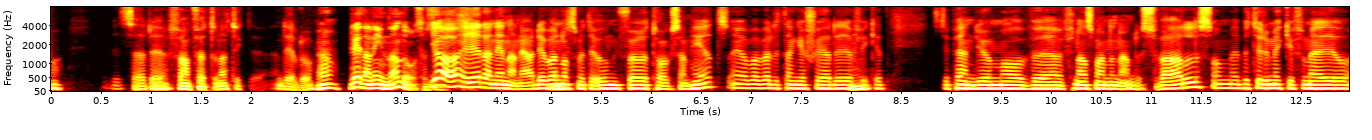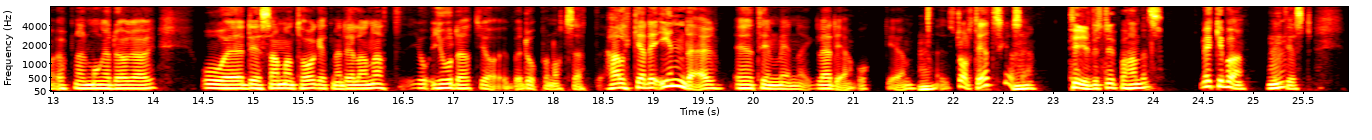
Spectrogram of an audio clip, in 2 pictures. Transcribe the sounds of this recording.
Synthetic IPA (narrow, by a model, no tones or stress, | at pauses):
viːsa̰d̪ə̰fɾamfœt̪ʰːəɳat̪ʰʏk̚t̪ʰəɛ̰nd̪ḛld̪ɔ̰ɾeːd̪anɪnːand̪o̰sajɑːɾeːd̪anɪnːanjɑd̪ɛvanɔt̪sɔmheːt̪əɾɵŋfœːɾət̪ʰɑːɡsamɦeːt̪sɔmjaːɡvaɾvɛld̪ɪt̪aŋɡaɧeːɾad̪ɪjɑɡfɪkːɛt̪ | st̪ɪpʰɛnd̪ɪɵmavfɪnansmanːənand̪əʂvalːsɔmbɛt̪ʰyːd̪əmʏkːəfœɾmɛjɔœpnad̪əmɔŋːad̪œɾaɾ | ʔɔd̪ɛsamːant̪ʰɑːɡət̪mɛd̪eːlanːat̪juːɖəat̪ʰjɑ̰ːɡd̪opʰɔnɔt̪sɛ̰t̪ːɦalkad̪əʔɪnd̪æ̰ɾt̪ʰɪlmɪnɡlɛːd̪ja̰ʔɔ̰k | st̪ɔlt̪heːt̪skaljaːsɛjːa | t̪ʰyːvɪsd̪ɵpʰɔɦand̪əls | mʏkːəbɑːɾafak̚t̪ɪskt̪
